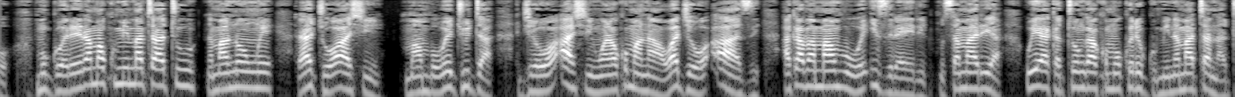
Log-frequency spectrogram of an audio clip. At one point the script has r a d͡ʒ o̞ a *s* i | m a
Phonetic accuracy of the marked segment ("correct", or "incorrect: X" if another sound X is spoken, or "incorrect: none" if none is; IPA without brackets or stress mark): incorrect: ʃ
